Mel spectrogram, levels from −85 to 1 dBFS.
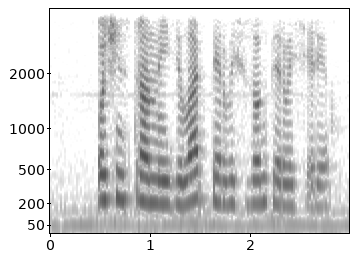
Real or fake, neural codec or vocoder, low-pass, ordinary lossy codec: real; none; 3.6 kHz; Opus, 64 kbps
